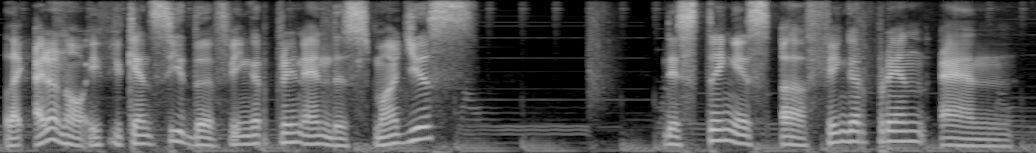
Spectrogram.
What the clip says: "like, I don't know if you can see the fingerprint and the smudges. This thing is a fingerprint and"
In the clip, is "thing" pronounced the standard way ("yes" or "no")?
no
